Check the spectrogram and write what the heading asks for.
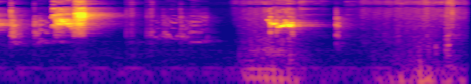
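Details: Tame budgie giving two short, sharp scratchy chirps about one and a half seconds apart, with a soft thud and a low room hum between them.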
